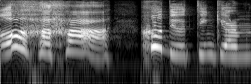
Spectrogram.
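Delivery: put-on fumbling, strong German accent, high and loud. Voicing Hitler as he stops Sonic in a story, Hitler voice, struggling German accent. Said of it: "What the fuck is a German accent right now?".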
